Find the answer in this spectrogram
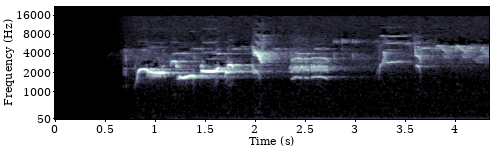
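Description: Birdsong: a bird singing a quick run of short whistled notes and glides, starting just under a second in and growing fainter after the first couple of seconds.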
